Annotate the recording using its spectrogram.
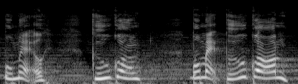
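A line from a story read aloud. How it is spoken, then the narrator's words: Screaming wail. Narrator (Vietnamese): gào thét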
